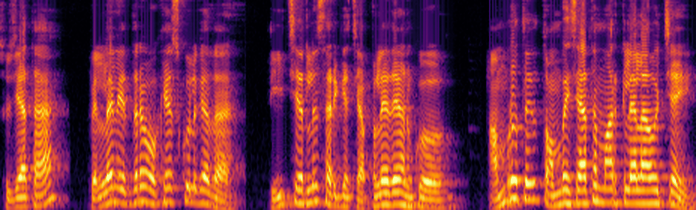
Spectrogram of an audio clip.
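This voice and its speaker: A man's voice: high voice, expressive, fairly bright tone. Mild, reasoning father, played by a man. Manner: measured, reasoning. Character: reasonable, mild middle-aged father and husband. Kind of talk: Telugu animated moral story acting.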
